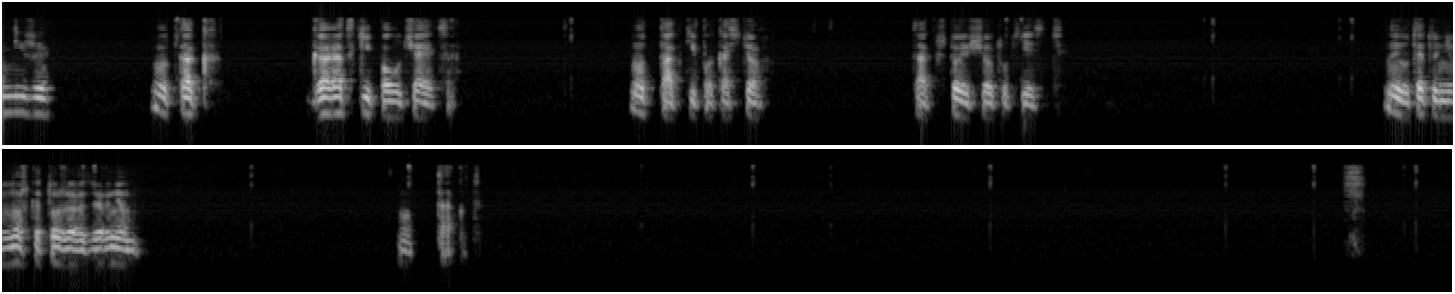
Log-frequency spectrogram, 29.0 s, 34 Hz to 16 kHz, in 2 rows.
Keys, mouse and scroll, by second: 2.2 middle click, 4.5 click, 6.0 middle click, 7.4 middle click, 8.5 middle click, 10.1 click, 12.0 click, 13.6 click, 15.4 click, 17.1 click, 19.3 middle click, 20.9 click, 22.8 click, 26.7 click, 28.5 click.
